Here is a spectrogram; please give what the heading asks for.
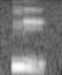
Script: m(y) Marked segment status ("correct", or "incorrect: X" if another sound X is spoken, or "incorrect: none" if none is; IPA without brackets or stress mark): incorrect: i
